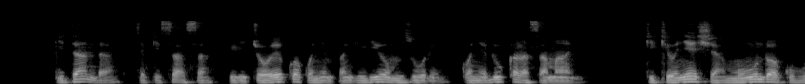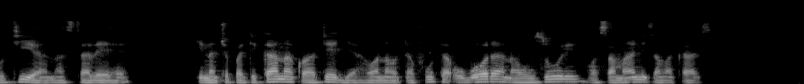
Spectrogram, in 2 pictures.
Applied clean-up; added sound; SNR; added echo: neural mask model DeepFilterNet 3.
